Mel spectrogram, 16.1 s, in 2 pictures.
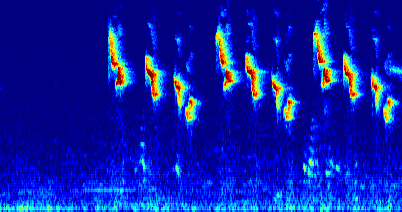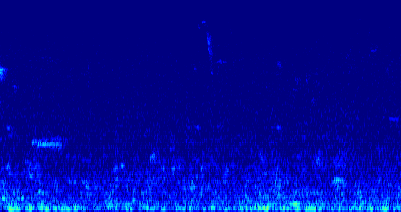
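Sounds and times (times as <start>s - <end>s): bird singing chirps: 2.2s - 9.3s, 11.9s - 12.9s, 13.5s - 16.0s.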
